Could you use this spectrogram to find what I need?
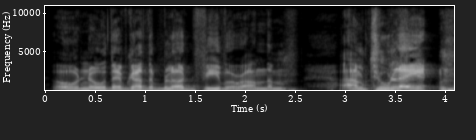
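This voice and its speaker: A man does a raspy, put-on character voice at a medium pitch. He speaks at a fairly slow pace with fairly even intonation. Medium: comedy sketch.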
